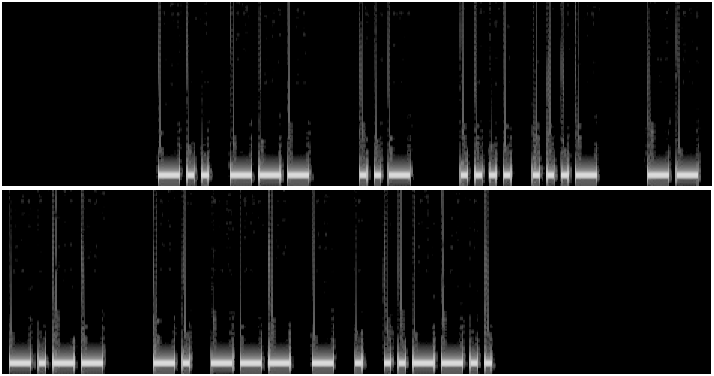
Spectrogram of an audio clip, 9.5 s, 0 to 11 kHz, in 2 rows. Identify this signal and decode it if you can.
Morse code, heard as a keyed tone, about 25 wpm, 700 Hz. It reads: DO U HV MY NOTE?
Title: Sentences from Top 500 Words and Abbreviations 25wpm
